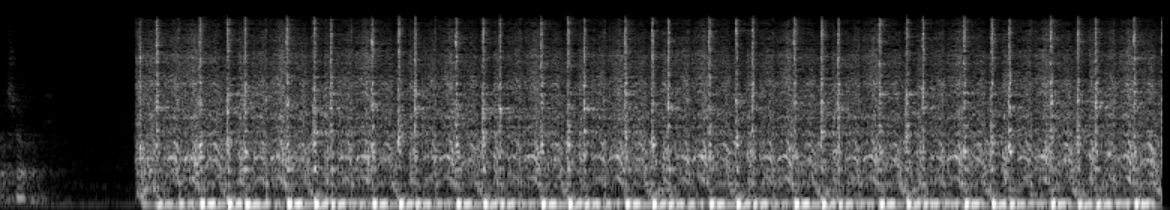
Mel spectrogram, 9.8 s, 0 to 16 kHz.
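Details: 1.6 HDi diesel fires up then idles with a sharp, fairly regular tick over the clatter; top-end noise suspected from timing chain, tappets or bent valves.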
